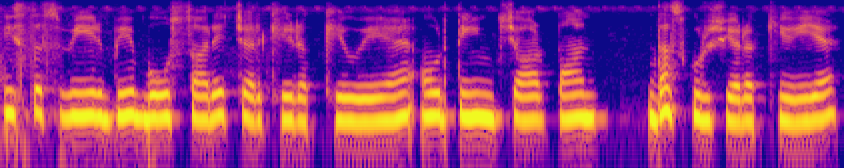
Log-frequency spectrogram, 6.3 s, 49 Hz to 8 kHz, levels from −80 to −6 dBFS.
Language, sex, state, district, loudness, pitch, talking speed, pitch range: Hindi, female, Uttar Pradesh, Shamli, -13 LUFS, 225 Hz, 170 wpm, 210-235 Hz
